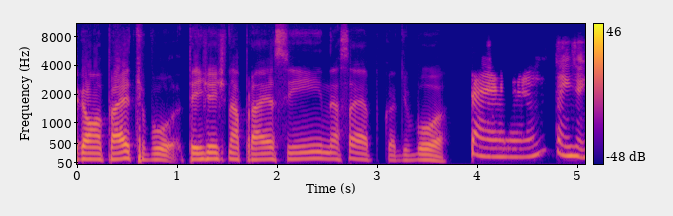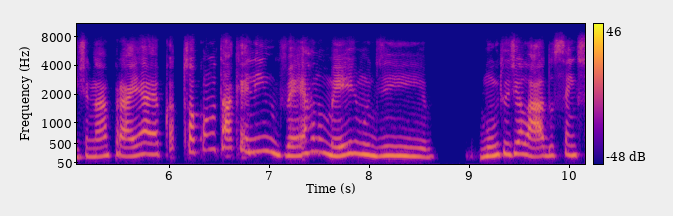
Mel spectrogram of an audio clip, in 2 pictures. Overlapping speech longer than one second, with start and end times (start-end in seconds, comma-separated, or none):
none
